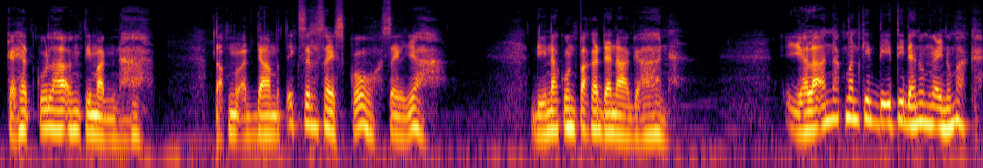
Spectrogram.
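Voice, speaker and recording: A man's voice: mid-range voice, expressive, normal speed, pauses often, dry recording, natural voice. A man acting in an Ilocano radio drama as a wary, defiant gunman, speaking dramatically as if to himself. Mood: subdued, guarded. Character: wary male gunman, defiant rival of a general.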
